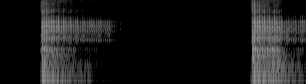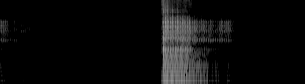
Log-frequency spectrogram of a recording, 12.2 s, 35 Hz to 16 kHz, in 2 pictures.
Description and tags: Cartoon 6'' Boing
Cartoon Boing Sound created with a ruler. The 101 Sound FX Collection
